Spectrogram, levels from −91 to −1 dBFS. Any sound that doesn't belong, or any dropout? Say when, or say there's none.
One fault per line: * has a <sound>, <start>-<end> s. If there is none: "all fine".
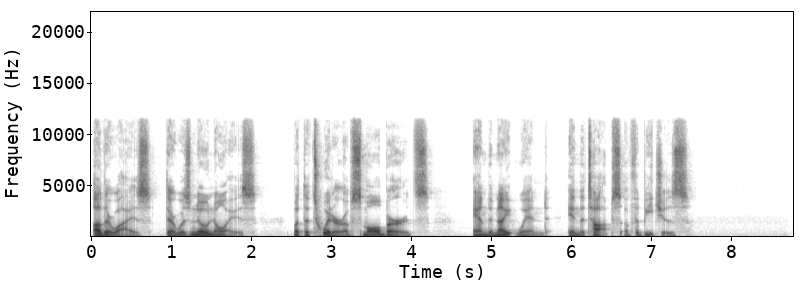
all fine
